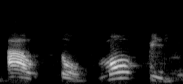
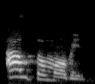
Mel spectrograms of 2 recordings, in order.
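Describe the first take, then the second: First: "Automóvil" muy lento, au, to, mó, vil; separado en sílabas. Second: Said in the usual way. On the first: Shown as a demonstration. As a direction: separa cada sílaba de "Automóvil" con una pausa. ("Automóvil" silabeado despacio y más grave) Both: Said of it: "Vamos a separarlo en sílabas".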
